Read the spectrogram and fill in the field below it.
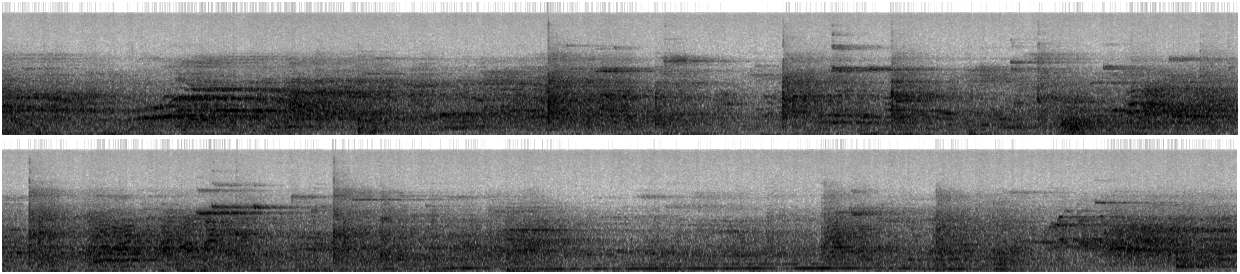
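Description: Adults chatter and call out across the hall.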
